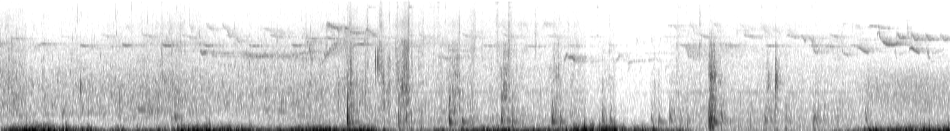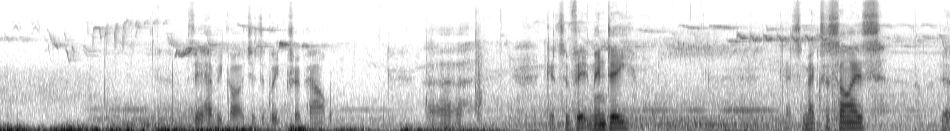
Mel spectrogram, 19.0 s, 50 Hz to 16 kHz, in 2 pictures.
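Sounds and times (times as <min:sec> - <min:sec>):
wind rumble on microphone: 0:00.0 - 0:07.0, 0:08.2 - 0:19.0
songbirds chirping: 0:00.1 - 0:19.0
footsteps on paved path: 0:03.2 - 0:08.9, 0:14.1 - 0:14.6.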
